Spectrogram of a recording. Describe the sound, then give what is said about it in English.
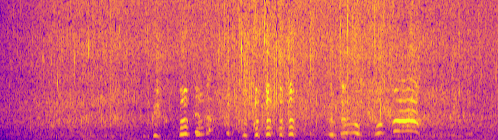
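Steady rushing and splashing of ocean water as children swim in the ocean, with children's excited voices calling out over it in short bursts through the middle. “Some children like swimming in the ocean.”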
